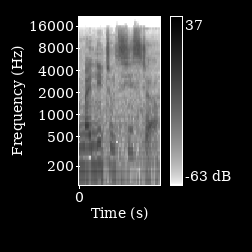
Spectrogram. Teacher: a French person will turn little I's into the E sound. So instead of my little sister, a French person will say my little sister.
